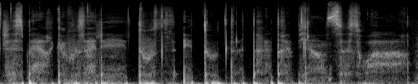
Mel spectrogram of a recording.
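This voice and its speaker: A woman whispers at a very slow pace amid noticeable background noise. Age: 20s. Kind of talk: ASMR whispered talk to camera. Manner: whispered.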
